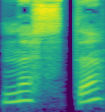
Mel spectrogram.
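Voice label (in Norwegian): "nøste", Norwegian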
